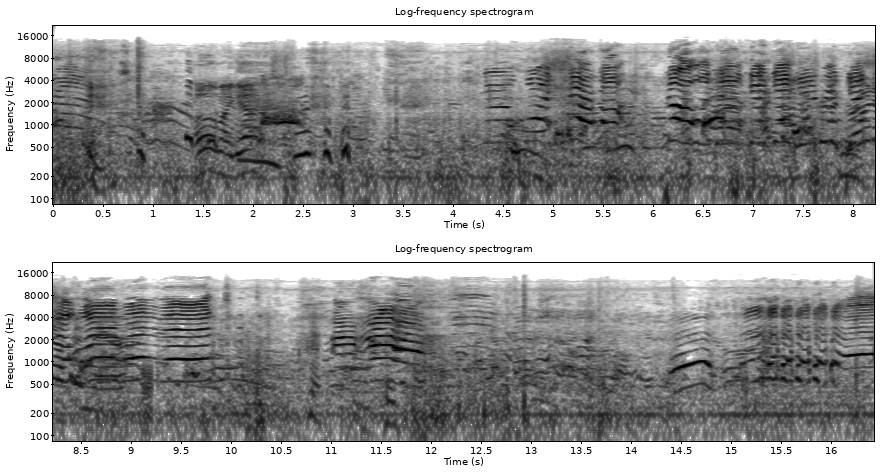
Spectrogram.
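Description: Young children chatter and shout outdoors.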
